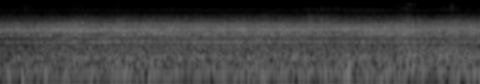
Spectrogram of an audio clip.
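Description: Wind rushes steadily past the rider.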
